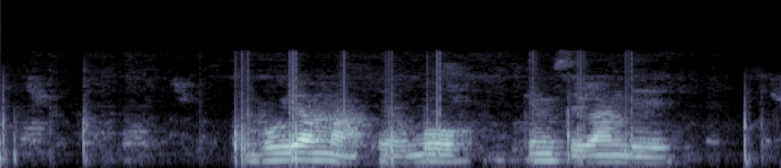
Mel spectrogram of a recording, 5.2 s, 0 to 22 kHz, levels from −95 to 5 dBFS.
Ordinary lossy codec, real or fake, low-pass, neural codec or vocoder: Opus, 32 kbps; real; 7.2 kHz; none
